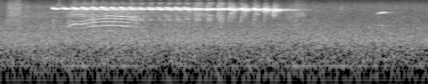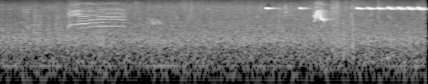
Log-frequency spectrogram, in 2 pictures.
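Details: Black bulbul uttering short, nasal, cat-like calls with rich harmonics, one early and one midway, over a sustained, very high, fast pulsed trill that starts and stops.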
